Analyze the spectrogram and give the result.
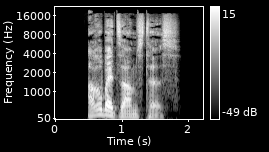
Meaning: strong/mixed nominative/accusative neuter singular superlative degree of arbeitsam
- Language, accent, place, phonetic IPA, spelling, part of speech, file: German, Germany, Berlin, [ˈaʁbaɪ̯tzaːmstəs], arbeitsamstes, adjective, De-arbeitsamstes.ogg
